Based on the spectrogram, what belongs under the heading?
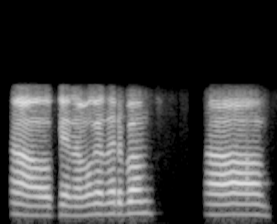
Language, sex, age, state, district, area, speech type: Malayalam, male, 30-45, Kerala, Kollam, rural, conversation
